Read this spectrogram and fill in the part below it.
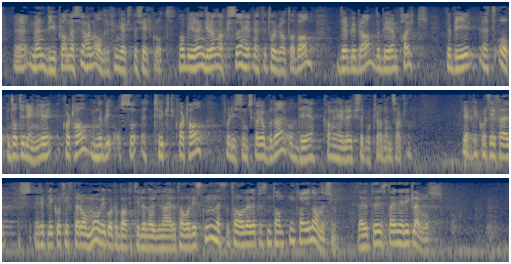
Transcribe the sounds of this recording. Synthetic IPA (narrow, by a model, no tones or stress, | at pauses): mɛnbyːpʰlɑːnmɛsːɪɦɑɖɛnɑld̪ɾɪfʉŋɡeːʈspɛsɪɛlt̪̚ɡɔ̰t̪ːnoːblɪɖɛɛnɡɾœnːɑksəɦeːlnɛt̪ːɪt̪ʰɔɾɡɑːt̪ɑbɑːd̪ | d̪ɛblɪbɾɑːd̪ɛblɪɾɛnpʰɑɾk | d̪̥ɛblɪɾɛt̪oːpənt̪ɔt̪ʰɪljɛŋːəlɪkʰʋɑʈʰɑːlmɛnd̪ɛblɪɾɔ̰sːɔʔɛt̪ʰːɾʏkt̪kʰʋɑʈʰɑːl | fɔɖɪsɔmskɑjɔbːəd̪æːɾɔd̪ɛkʰɑnʋɪhɛlːəɾɪkːə̥seːbʊʈːfɾɑ̰d̪ɛnsɑ̰ːkən | ɾɛɪk | ɾɛpʰlɪkːɔʂɪft̪æɾɔmːəɔʋɪɡoːʈɪlbɑːkət̪ʰɪld̪ɛnɔɾd̪ɪnæːɾət̪ʰɑləɾɪst̪n̩nɛst̪ət̪ʰɑːləɾæɾɛpɾəsənt̪ʰɑnt̪nkʰɑɾɪnɑnəʂn̩ | d̪æɾɛt̪ːəɾst̪æɪneːɾɪklæʋɔːs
